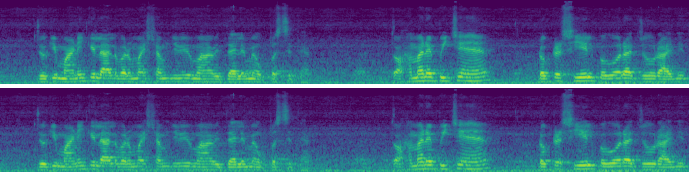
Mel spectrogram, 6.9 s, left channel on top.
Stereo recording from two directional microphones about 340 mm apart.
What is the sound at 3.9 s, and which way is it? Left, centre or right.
A man's voice, centre.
